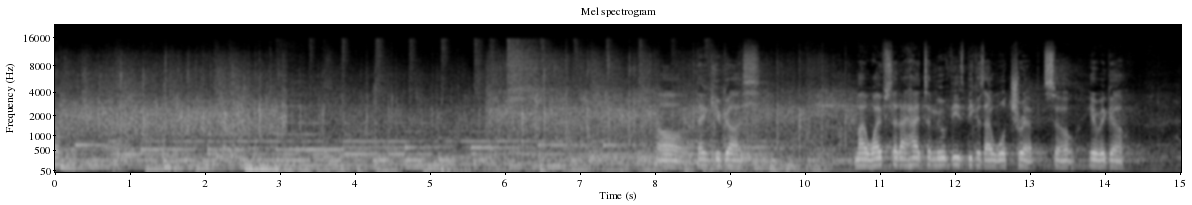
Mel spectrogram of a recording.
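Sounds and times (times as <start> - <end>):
band playing long held notes: 0.0 - 11.1
crowd clapping: 0.0 - 11.5.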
